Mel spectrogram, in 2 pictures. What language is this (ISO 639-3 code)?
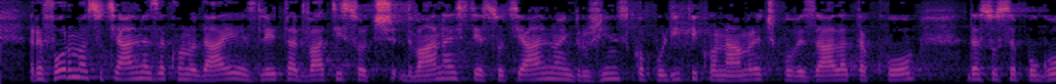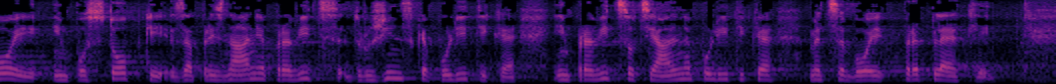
slv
